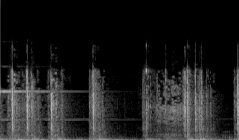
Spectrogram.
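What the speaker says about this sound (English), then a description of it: "I'd love a typewriter sound right now to signpost the next story" A typewriter sound effect plays a quick run of crisp key strikes in uneven bursts, close and clear, with no talk.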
